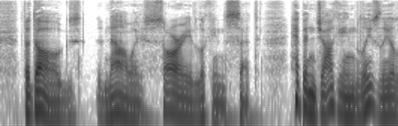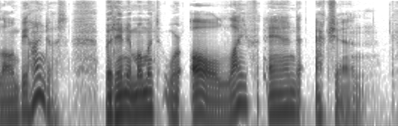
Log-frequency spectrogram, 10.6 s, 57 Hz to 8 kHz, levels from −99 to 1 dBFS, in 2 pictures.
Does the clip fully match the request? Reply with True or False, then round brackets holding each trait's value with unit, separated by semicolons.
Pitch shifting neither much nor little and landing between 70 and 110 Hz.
False (5.7 semitones; 90 Hz)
